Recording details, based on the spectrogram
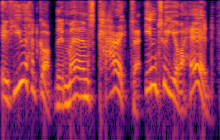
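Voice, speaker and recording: Storybook colonel, acted by a male narrator: incredulous, impatient, exclaiming, high and swooping. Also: huge pitch swings, a little slow, fairly bright tone, breathy edge, dry recording, clean studio sound, heavily acted. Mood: incredulous, indignant. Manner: exclaiming, indignant.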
